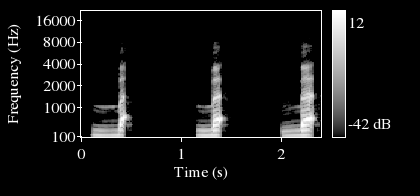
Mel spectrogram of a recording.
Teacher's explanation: Istifal itu lidahnya di bawah. Lidahnya tidak terangkat ke atas. Ya, tidak naik ke atas. · Nafasnya, udara yang ada pada mulut itu ditahan, tidak boleh dihembuskan. Dan juga huruf ba itu punya sifat namanya syiddah. Syiddah itu suaranya juga tertahan.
